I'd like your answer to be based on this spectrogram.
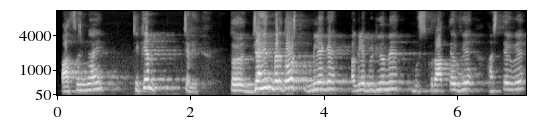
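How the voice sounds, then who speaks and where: A man's voice: sits high, in a large hall. A man teaching spoken English in a casual lesson, repeating each phrase as a drill and calling his viewers brother.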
